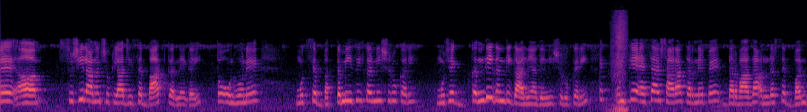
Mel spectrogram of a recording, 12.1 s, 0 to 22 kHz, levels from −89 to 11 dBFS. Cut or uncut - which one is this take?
cut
